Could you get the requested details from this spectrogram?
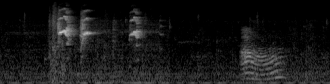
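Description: Young lovebirds give three harsh, scratchy high chirps in quick succession, followed by a brief wavering, voice-like sound.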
